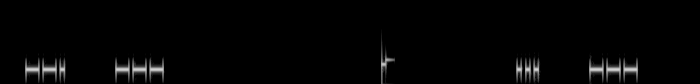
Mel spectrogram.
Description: Morse code, heard as a keyed tone, about 27 wpm, spaced as for 13 wpm, 690 Hz. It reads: GO SO
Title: 4x Character Spacing - Top 100 Words - 28wpm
